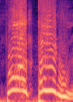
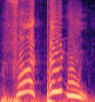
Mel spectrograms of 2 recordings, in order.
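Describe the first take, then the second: First: Much higher, louder defiant battle cry; mock Prigozhin yell. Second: Slow, higher, drawn-out defiant mock curse; mock Prigozhin defiance. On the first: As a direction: yell it like a charging rebel. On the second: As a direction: ham up a rebel's slow jeer at Putin. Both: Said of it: "Prigozhin's like".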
